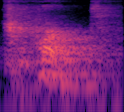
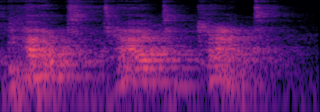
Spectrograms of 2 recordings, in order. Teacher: you want to be very, very clear with the aspiration on those at the beginning of words.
